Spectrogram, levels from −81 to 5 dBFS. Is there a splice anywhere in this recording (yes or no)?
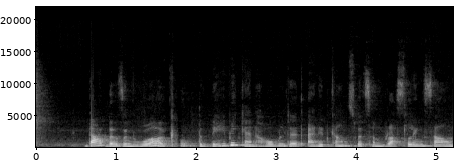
yes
